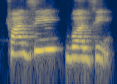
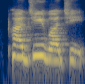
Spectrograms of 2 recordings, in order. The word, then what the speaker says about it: fuzzy wuzzy: Most of the time, whenever this Z sound comes, they pronounce it as J. Fudgy wudgy. They say fudgy wudgy. Actually, it is not fudgy. Fudgy. Z sound doesn't make J sound. It will make a Z sound.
